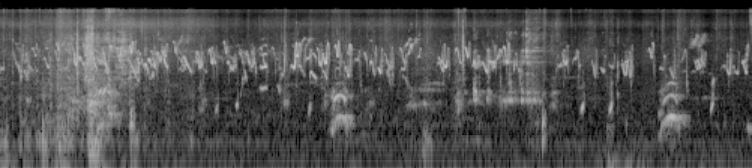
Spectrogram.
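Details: Grey francolin (dakhni teetar) chicks in India being fed, a dense chorus of short high cheeping notes from many chicks, steady throughout, with a burst of scratchy rustling early on and occasional taps.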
